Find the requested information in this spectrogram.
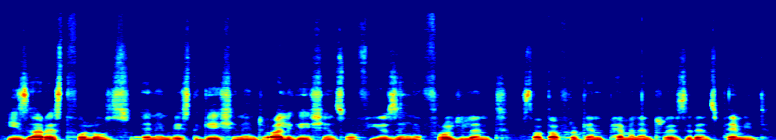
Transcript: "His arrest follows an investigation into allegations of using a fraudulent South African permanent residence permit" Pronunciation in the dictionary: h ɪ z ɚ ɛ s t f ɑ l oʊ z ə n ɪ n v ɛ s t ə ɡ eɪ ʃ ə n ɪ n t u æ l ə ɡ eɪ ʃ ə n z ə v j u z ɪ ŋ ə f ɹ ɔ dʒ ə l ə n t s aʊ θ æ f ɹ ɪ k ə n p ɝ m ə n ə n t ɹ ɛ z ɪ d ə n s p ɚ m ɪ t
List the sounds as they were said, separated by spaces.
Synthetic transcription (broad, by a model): h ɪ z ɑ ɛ s t f ɑ l oʊ z ə n ɪ n v ɛ s t ə ɡ eɪ ʃ ə n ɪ n t u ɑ l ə ɡ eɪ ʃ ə n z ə f j u z ɪ ŋ ə f ɹ ɔ dʒ ə l ə n t s aʊ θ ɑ f ɹ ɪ k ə n p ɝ m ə n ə n t ɹ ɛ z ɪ d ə n s p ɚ m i t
